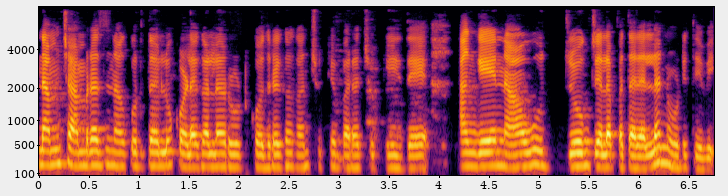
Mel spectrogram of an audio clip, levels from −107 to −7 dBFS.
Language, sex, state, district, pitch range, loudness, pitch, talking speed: Kannada, female, Karnataka, Chamarajanagar, 175-195 Hz, -20 LUFS, 185 Hz, 125 wpm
